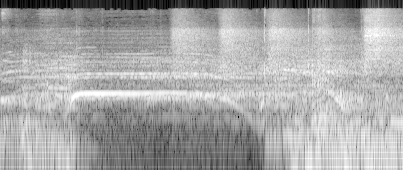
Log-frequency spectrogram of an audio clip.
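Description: Live hard-rock band: the drums and bass drop out for a couple of seconds, leaving a sustained high note that bends up and down in pitch. The full band crashes back in about two and a half seconds in.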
